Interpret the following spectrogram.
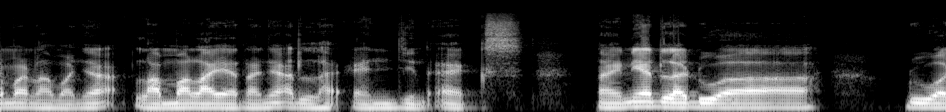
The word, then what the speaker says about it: nginx: Bukan Nix ya bacanya, tapi engine X.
